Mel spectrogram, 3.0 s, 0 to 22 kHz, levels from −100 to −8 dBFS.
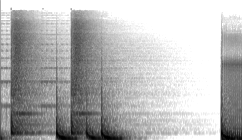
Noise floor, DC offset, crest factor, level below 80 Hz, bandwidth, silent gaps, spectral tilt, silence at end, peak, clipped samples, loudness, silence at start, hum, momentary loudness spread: -81 dBFS; under 0.1%; 16 dB; -18 dBFS; 15 kHz; none; -6 dB/octave; 0 s; 0 dBFS; under 0.1%; -16 LUFS; 0 s; none; 13 LU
